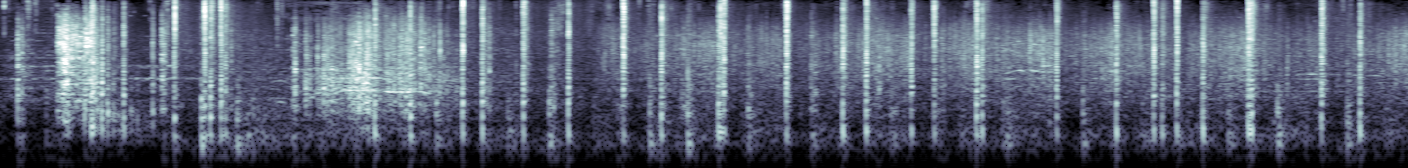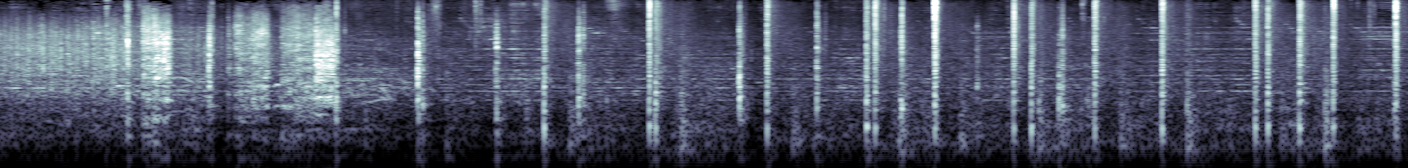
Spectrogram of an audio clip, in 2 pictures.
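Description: A fireworks display: many sharp bangs of bursting shells in quick, irregular succession, over a constant crackling rush. The crackle grows denser about a second in and again from about fifteen to seventeen seconds in.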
